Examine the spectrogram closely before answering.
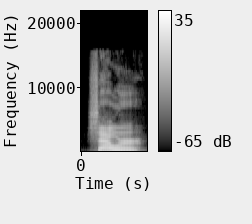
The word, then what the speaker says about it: dour: okay okay so what do we want to do do we want Dow Todd do you want D or sour I think the easy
